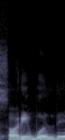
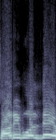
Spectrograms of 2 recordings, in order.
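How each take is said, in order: First: It is said gently and sweetly. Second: It is said loudly and forcefully. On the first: A polite request. "Sweetly बात करते" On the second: A threatening demand. "Level up होता जाता है"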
